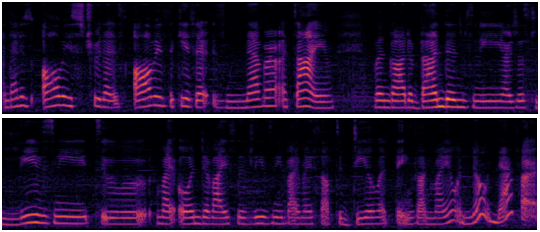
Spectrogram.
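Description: A woman speaks fairly slowly in a fairly low pitch, with hardly any pauses and fairly even intonation. Noticeable background noise sits behind her. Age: 30s. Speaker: self-help podcaster and author. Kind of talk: motivational livestream lesson. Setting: live video broadcast.

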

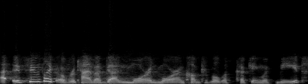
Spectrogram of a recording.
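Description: A woman speaks with an American accent in a plain, everyday voice. Her pitch is fairly low and varies in an ordinary way. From US Northeast, Rhode Island. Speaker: attorney and vegan content creator. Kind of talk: casual interview chat.

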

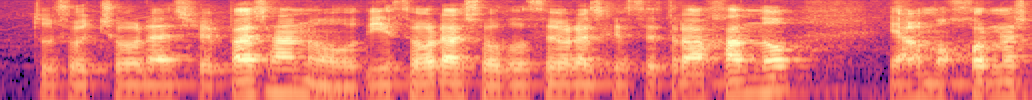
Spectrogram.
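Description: Words rush out at a very fast pace. The speaker is a man with a fairly low pitch. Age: 30s. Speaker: engineer, parishioner. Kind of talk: casual chat. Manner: halting, with frequent repetitions.

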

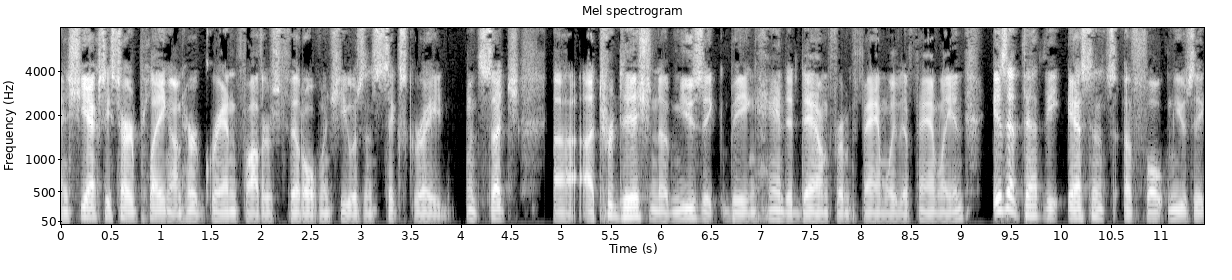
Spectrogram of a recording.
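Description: A man with an American accent uses a plain, everyday voice, fairly low in pitch, with ordinary pitch variation at a moderate pace. The sound is dry and close with no echo, over a quiet background. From US South, East Tennessee. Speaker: tourism podcast host. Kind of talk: event announcements; interview.

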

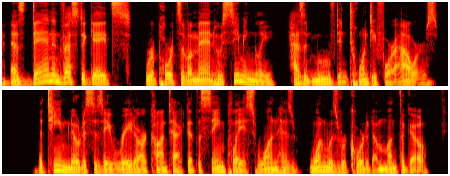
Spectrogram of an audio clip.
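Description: A man with an ordinary speaking voice and a fairly low pitch speaks in an American accent at a moderate pace, with ordinary pitch variation and very even loudness. The recording is very clean and dry, close with no echo, against a silent background. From Colorado. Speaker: entertainment editor and podcaster. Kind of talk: scripted narration; casual chat.

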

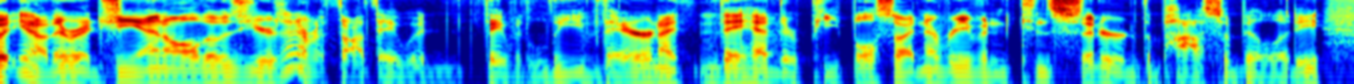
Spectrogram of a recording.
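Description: A very fast, fairly low-pitched man with an American accent and ordinary pitch variation, hardly any pauses, in a very clean, dry, close recording with a silent background and no echo. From Chicago western suburbs. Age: 40s. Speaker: sports reporter. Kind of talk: casual chat.

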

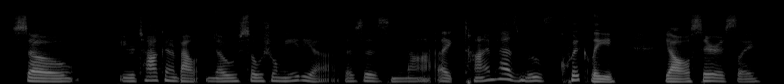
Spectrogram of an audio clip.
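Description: Her pitch is very deep and low for a woman, with ordinary variation. She speaks at a fairly slow pace. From Taiwan. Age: 40s. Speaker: drag king performer. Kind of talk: casual interview chat. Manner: animated.

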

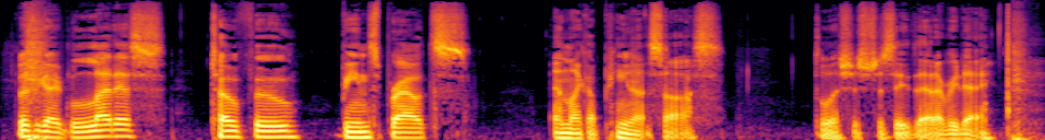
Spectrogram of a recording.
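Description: A man with an American accent and a fairly low pitch, at a moderate pace with ordinary pitch variation and long, frequent pauses, in a dry, close sound with no echo on a very clean recording with a silent background. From US West Coast (Oregon, Palm Springs, Orange County). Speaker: musician, band frontman. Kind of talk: casual interview.

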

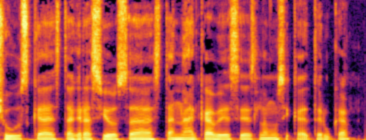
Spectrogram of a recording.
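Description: In a Mexican accent, a man speaks at a moderate pace. His voice sits at a medium pitch with a dark, mellow tone. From Mexico, Guadalajara. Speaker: drummer. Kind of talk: casual chat.

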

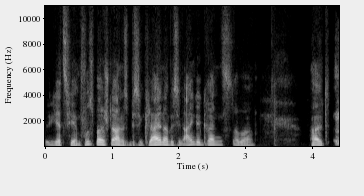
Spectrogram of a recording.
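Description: This man's voice comes across dry and close, with no trace of echo. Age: 50s. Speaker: head groundskeeper. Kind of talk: interview. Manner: halting.

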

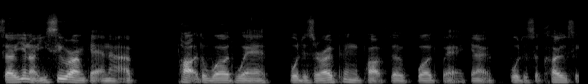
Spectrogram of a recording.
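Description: A man with a London accent talks at a very fast pace, his pitch very deep and low. His intonation stays fairly even against a quiet background. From London, Bethnal Green (East London). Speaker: artist and film director. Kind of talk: interview. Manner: halting, many fillers.

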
